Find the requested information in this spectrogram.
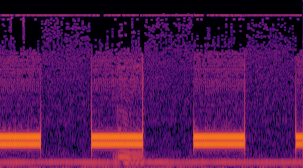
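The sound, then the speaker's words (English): A telephone busy signal after a call disconnects pulses on and off in an even half-second rhythm, four steady tones in a row over a faint low hum, with no voices. “The phone got disconnected.”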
